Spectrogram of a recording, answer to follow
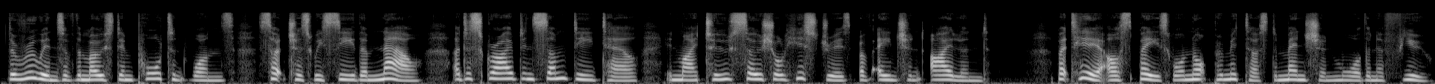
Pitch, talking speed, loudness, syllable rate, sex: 210 Hz, 160 wpm, -18 LUFS, 4.5 syllables/s, female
